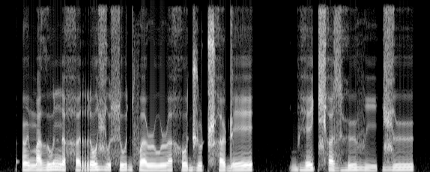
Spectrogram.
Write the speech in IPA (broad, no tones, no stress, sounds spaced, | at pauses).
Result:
ʔ ɐ̃ ɪ̯ m a ð u n ɐ h ɐ r o ʑ u s u d f ɐ ɹ u ɹ ɐ h o d͡ʒ u ʈ͡ʂʰ ɐ ɖ e | bʱ e t͡ɕʰ ɐ z ɦ ʉ v i | ʑ ʉ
